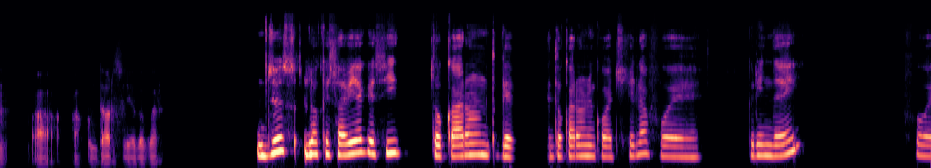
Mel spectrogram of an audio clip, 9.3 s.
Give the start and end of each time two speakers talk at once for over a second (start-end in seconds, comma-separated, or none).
none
